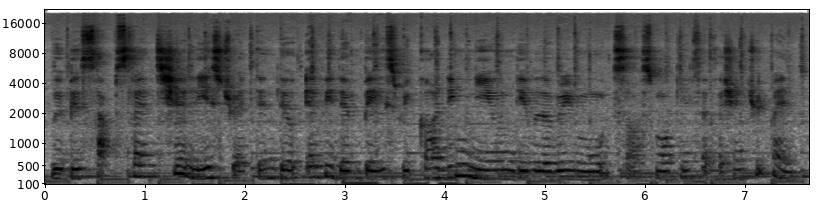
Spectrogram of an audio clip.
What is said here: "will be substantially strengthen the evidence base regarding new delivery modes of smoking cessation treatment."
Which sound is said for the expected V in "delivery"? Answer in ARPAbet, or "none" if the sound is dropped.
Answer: P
